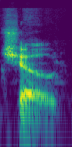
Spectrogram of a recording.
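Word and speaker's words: Ch'od: try to say well that's not how you pronounce his name no it is his name is chode I don't give a what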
